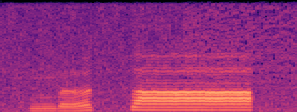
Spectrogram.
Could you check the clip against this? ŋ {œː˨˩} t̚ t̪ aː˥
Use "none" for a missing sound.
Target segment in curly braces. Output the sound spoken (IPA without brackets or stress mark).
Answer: œː˨˥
